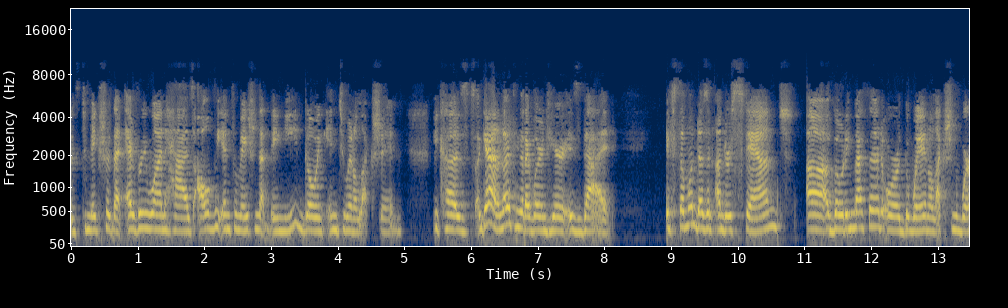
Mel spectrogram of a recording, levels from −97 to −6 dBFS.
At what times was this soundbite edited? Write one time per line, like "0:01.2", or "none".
none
